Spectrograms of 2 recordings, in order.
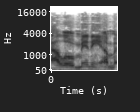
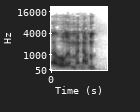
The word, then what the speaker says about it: aluminium: because over in England they pronounce it aluminium instead of aluminum.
